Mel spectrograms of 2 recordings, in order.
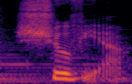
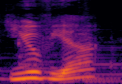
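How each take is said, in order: First: The word begins with an SH sound. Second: The word begins with a Y sound. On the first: "pronounced with a S H sound" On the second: "said with a Y sound"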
